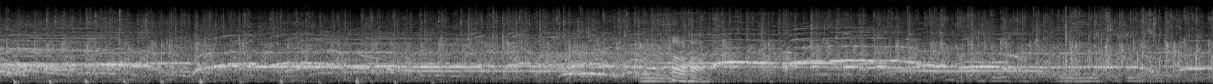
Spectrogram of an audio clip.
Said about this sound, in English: Hey, why don't we give Jesus a big hand clap? Est-ce qu'on peut acclamer le Seigneur Jésus maintenant?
